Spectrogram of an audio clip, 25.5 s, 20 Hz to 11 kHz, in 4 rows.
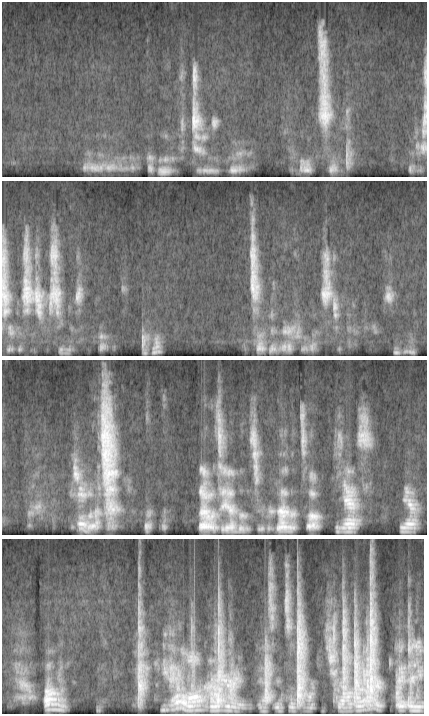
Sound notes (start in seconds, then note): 14.8 laughs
